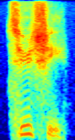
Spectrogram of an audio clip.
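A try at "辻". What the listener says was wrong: It's with a J. Sir. No, Suji. Like a G. Just No, I say Tsuji.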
